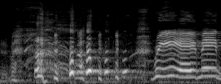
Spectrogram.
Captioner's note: laughs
